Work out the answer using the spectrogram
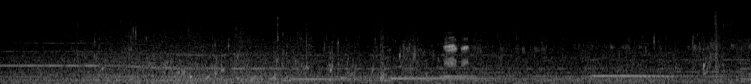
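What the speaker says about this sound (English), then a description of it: "It croaks softly, calmed, but the frog's eyes watch your every movement" A frog croaks softly inside the Baldur's Gate 3 video game, heard faintly against a low ambient game background with watery sounds and sustained tones. A few quiet croaks stand out near the middle.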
